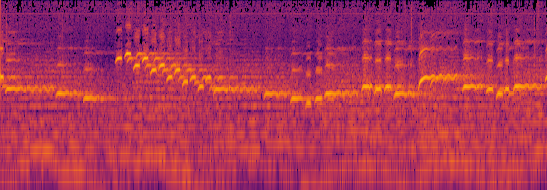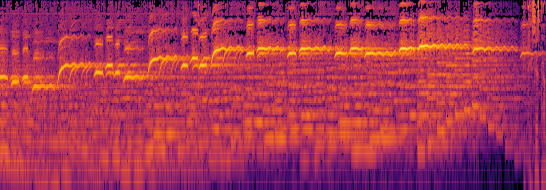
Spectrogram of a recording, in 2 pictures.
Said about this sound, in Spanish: Esto es la arabesca número uno de Claude Debussy, pero en este caso no está interpretada al piano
